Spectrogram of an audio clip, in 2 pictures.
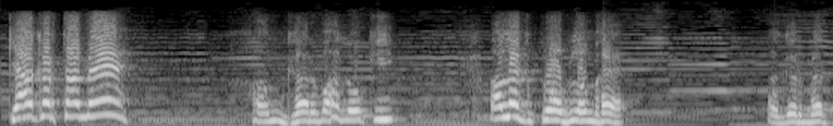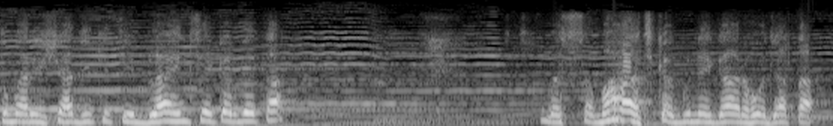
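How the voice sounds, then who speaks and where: An actor playing a stubborn, quick-tempered elder brother in a radio play, given to loud, forceful outbursts, in a muffled recording with music behind. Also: male voice, sits high. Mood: angry.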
